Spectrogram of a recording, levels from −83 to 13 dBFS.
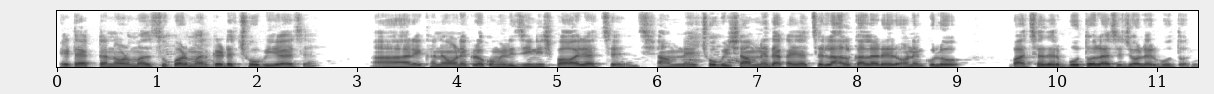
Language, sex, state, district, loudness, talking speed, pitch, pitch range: Bengali, male, West Bengal, Kolkata, -17 LUFS, 150 wpm, 135 Hz, 130-145 Hz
